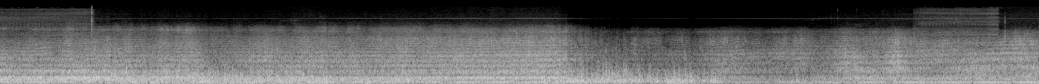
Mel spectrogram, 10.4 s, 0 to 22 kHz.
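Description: A de Havilland DH.89 Dragon Rapide biplane's twin six-cylinder inverted inline piston engines and propellers droning steadily as it flies overhead. The drone dips about six seconds in, then swells again near the end.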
